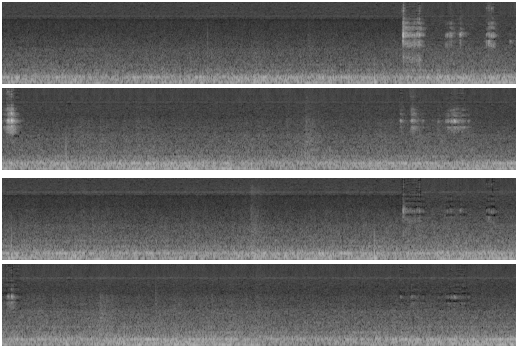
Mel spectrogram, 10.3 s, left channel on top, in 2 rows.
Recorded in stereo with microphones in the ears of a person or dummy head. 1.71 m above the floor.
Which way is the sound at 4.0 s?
70° left (ahead or behind).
